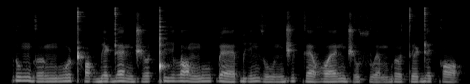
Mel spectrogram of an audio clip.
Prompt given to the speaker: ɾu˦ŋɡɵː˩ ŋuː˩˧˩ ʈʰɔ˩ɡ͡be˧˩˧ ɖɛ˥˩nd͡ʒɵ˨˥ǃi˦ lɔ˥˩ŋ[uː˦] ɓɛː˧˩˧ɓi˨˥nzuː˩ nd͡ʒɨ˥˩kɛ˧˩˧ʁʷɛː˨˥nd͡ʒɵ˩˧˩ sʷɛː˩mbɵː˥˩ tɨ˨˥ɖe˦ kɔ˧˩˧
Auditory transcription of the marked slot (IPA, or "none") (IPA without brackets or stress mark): uː˦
